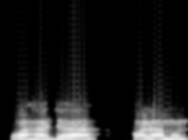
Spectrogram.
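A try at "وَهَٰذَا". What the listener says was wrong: Wahada. Wahada. Panjang dikit. Wahada.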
